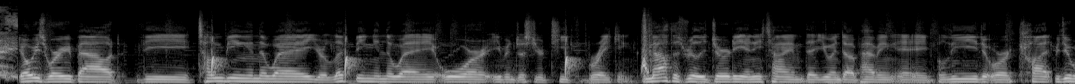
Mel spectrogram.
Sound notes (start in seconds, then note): 6.4 screen whooshing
